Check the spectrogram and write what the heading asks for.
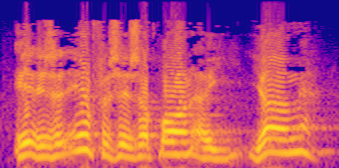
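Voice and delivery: usual speaking voice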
